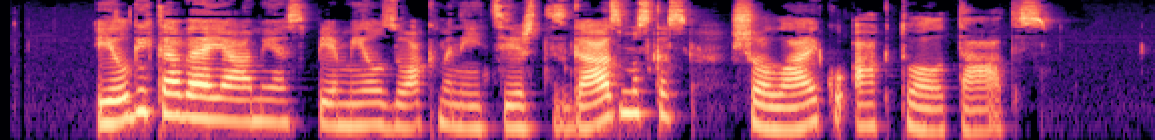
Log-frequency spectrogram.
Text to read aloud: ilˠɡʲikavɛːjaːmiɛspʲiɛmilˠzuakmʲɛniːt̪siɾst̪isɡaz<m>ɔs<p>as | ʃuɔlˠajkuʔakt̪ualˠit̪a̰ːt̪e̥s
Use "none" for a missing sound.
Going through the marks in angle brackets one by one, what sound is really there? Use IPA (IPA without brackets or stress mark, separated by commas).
m, k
